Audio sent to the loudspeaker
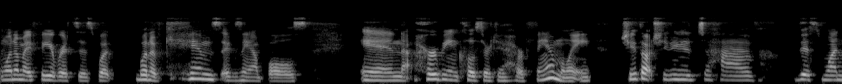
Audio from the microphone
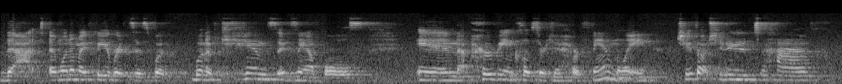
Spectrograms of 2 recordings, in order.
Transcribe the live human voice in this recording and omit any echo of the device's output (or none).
none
